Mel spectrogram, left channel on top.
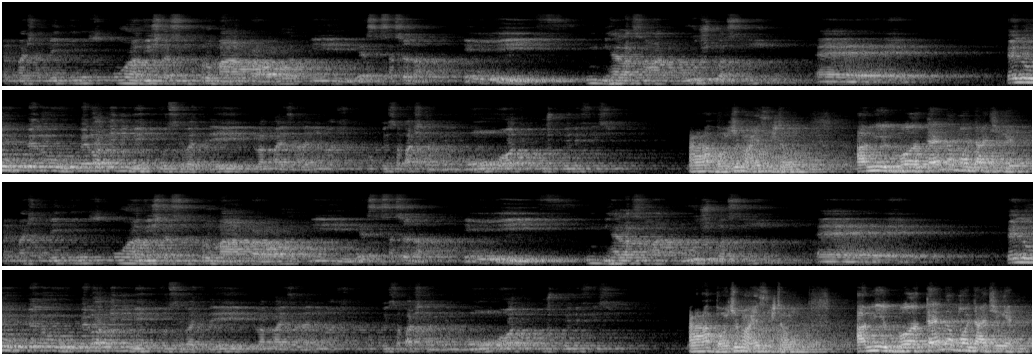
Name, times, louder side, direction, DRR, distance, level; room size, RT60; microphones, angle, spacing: voice 1, 0.2-4.3 4.6-5.5 5.8-7.7 8.1-9.2 10.0-16.4, left 1 dB, 25° left, -9 dB, 1.0 m, -27 dB
voice 2, 17.2-18.6 18.9-20.4, right 2 dB, 70° right, 4 dB, 0.7 m, -17 dB
13.5 x 4.9 x 2.8 m, 2.5 s
head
